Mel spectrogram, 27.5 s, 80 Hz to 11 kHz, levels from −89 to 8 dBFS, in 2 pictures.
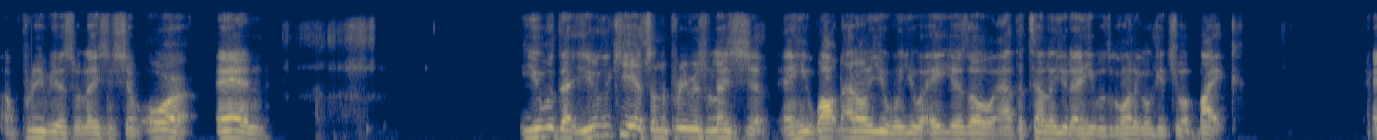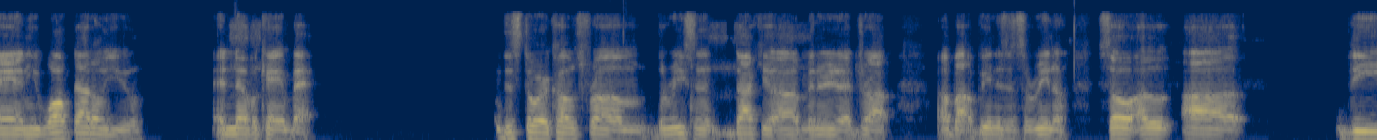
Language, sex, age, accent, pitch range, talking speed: English, male, 20-39, American, 100-125 Hz, 150 wpm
